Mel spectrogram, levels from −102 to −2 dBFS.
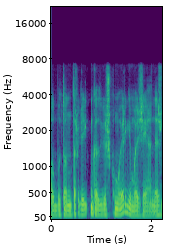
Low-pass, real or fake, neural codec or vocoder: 7.2 kHz; fake; codec, 16 kHz, 4.8 kbps, FACodec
